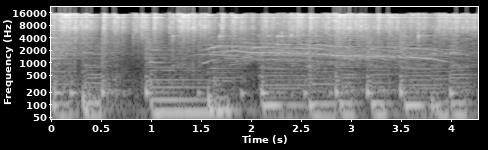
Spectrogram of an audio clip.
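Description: A shower of coins jingling and rattling as a sound effect, with a falling tone sliding down through the second half. Bouncy background music with a steady beat plays under it.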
